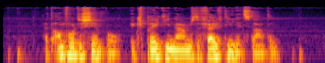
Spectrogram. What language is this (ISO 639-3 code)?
nld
